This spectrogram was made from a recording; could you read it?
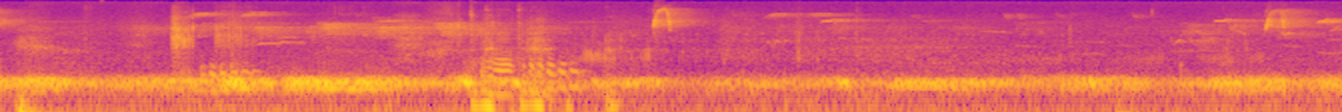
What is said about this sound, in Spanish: Ahí oímos ese ronroneo, es una becada. ¿Habla de la becada? Se lo oye a veces.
